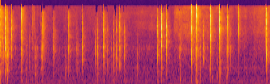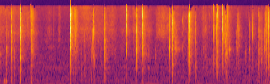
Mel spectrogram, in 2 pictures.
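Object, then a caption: Soft plastic film wipes pack. A full, soft plastic-film baby wipes pack with a plastic lid is held in one hand while fingertips and nails crinkle and tap its film top. Dense, bright, crisp crackles and sharp taps come in quick irregular bursts over a quiet background, with almost no low end and very short decay.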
